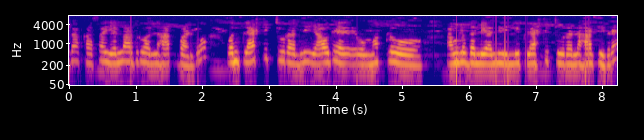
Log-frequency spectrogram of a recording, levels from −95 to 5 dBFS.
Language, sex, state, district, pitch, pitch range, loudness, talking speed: Kannada, female, Karnataka, Shimoga, 240 Hz, 230-255 Hz, -23 LUFS, 140 wpm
